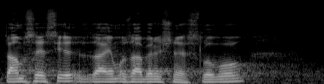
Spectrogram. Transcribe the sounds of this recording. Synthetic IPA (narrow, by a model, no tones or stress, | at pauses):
t̪aːmsɛjɛsɛzaːjɛmʔozaːvjɛɾɛt͡ʃnɛːslovo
